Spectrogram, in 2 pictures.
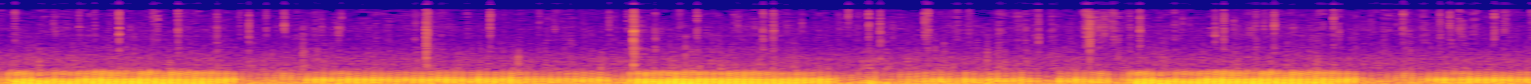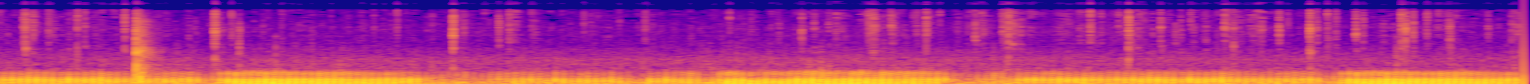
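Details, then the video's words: Fireside cat asleep and purring: rhythmic low rumble in roughly two-second breathing cycles with short pauses between, accompanied by continual crackling and occasional sharp pops of the flames. "Purring cat"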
